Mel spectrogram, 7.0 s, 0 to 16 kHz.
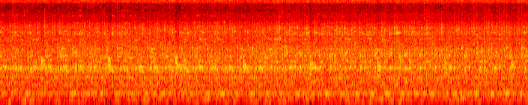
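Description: Truck running with a steady drone and a whirring tone, plus an uneven knock about 100 a minute; the gearbox sounds abnormal, cause unclear.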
